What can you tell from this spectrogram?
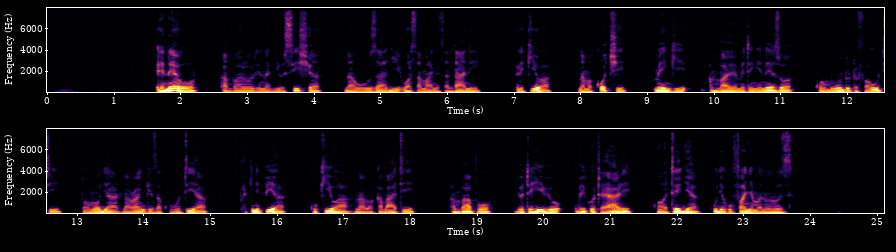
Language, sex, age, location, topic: Swahili, male, 25-35, Dar es Salaam, finance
